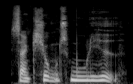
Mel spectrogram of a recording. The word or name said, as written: sanktionsmulighed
